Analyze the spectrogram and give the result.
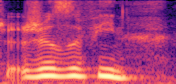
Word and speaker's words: Josephine: Und außerdem wird mein Name französisch ausgesprochen, nicht deutsch. Josephine.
